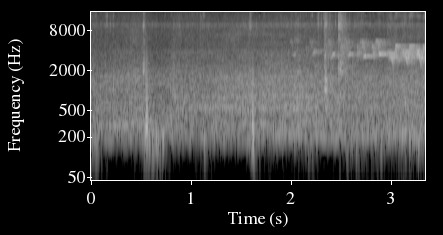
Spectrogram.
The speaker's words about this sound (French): Et pareil, en bas de chez mon père, c'est beaucoup plus petit, c'est juste une allée, mais il y a plein d'arbres, et donc du coup on entend plein d'oiseaux.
